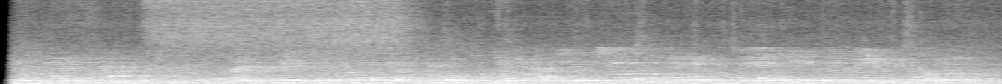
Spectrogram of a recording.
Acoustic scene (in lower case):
subway station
